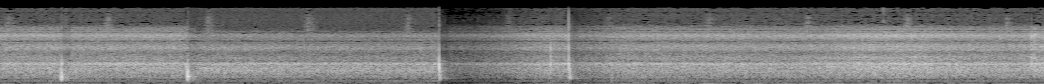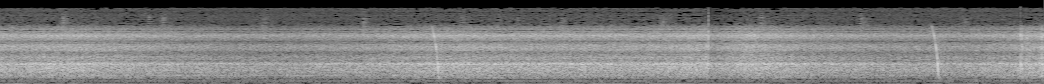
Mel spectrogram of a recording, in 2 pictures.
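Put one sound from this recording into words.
Static crackles in sharp pops from a radio loudspeaker.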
